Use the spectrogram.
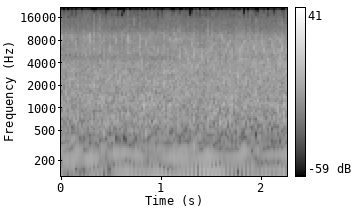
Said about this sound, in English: Just listen to the sound of the water moving the river along. Let it soothe you.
